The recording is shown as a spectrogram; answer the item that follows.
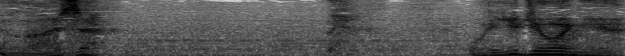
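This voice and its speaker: Against clear background noise, a man puts on a raspy character voice, fairly high in pitch, at a moderate pace. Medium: video game.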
